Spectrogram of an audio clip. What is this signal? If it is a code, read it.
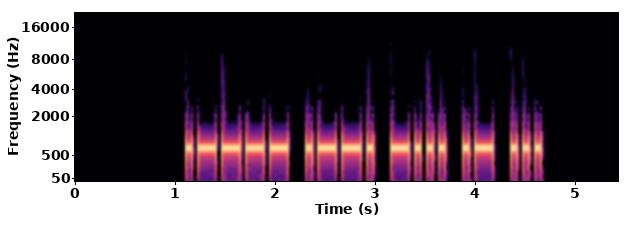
Morse code, heard as a keyed tone, about 20 wpm, 700 Hz. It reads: 1PBAS
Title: Code Groups - 5 Letter:Numbers - 20wpm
